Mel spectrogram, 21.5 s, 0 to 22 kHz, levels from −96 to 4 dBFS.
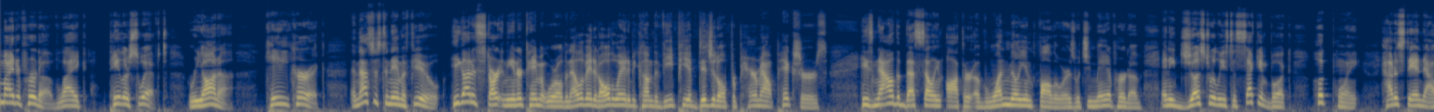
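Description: Throughout the speech, the channels drift apart: mismatched clocks roughly 40 ppm off slide the delay toward about 0.4 ms, so the mono sum flanges slowly, with comb notches sweeping visibly across the spectrogram.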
